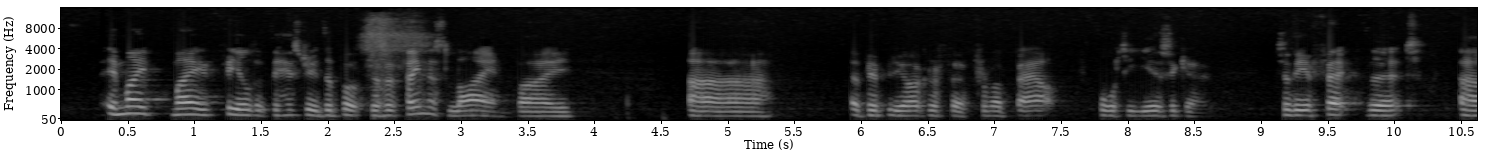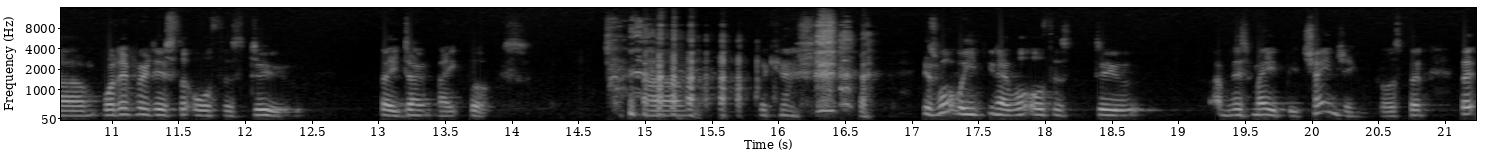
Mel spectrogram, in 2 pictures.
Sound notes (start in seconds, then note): 14.7 panel laughs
